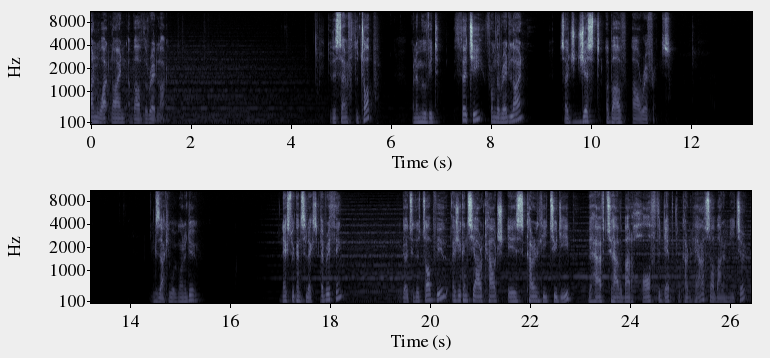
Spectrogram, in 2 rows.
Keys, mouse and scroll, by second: 1.5 g, 4.0 shift+middle click, 4.7 click, 5.6 scroll up 2, 11.2 g, 17.5 a, 18.8 click, 19.3-20.1 scroll down 5, 20.1-23.3 shift+middle drag.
